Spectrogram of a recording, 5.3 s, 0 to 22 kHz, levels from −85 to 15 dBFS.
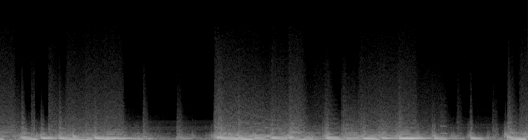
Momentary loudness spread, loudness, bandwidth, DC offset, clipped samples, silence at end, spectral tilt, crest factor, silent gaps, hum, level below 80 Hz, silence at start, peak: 10 LU; -25 LUFS; 8.8 kHz; under 0.1%; under 0.1%; 0 s; -8.5 dB/octave; 12 dB; none; none; -52 dBFS; 0 s; -12 dBFS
